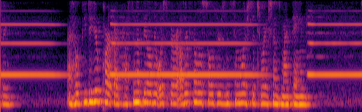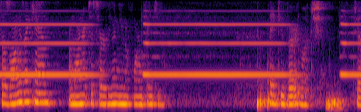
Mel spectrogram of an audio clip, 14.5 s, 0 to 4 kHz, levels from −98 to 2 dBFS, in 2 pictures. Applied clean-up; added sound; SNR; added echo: none; Wind instrument, woodwind instrument; 6 dB; reverberation time 0.5 s.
